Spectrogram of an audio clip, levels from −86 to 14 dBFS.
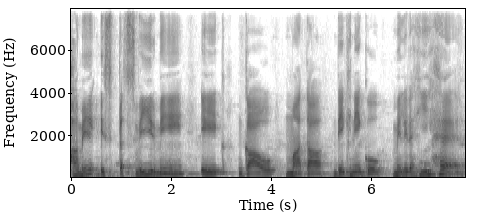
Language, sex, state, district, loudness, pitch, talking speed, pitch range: Hindi, male, Bihar, Patna, -15 LUFS, 130 Hz, 90 wpm, 115-145 Hz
